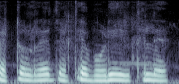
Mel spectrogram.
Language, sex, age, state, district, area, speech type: Odia, male, 30-45, Odisha, Malkangiri, urban, spontaneous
